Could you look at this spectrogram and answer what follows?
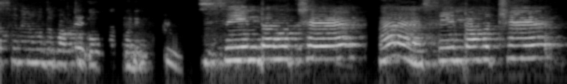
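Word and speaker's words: سين: মধ্যে পার্থক্য করিনটা হচ্ছে সিনটা হচ্ছে কি বলা যায় চিকন বলা যায় তুলনামূলক চিকন সদের উচ্চারণটা হচ্ছে সিনের চেয়ে মোটা সিন হচ্ছে তুলনামূলক চিকন উচ্চারণ তার সদ হচ্ছে কি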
